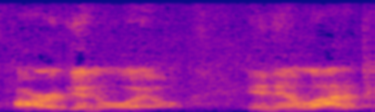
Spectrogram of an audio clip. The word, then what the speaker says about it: argan: Right, and the way it's spelled with an A, not with an O. If you say argan, argan is a gas, okay? It's on the periodic chart because a lot of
